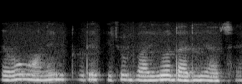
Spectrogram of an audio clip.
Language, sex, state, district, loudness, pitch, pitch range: Bengali, female, West Bengal, Kolkata, -16 LUFS, 205 Hz, 195-220 Hz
